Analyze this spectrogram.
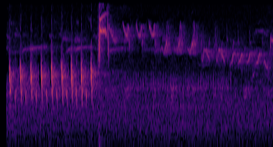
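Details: Nightingale singing: a run of about eight loud, evenly spaced notes, then a sudden switch to a high, thin, fast trill that fades slowly.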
